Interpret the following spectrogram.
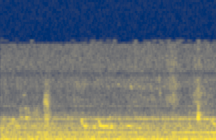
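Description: Steady low outdoor rumble with a few faint high chirps.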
